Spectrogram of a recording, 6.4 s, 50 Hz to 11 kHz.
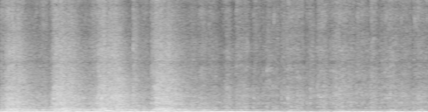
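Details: Freshly built low-buck 454 big-block from a stock short-block with a thumper flat-tappet cam, broken in earlier that day. Deep, choppy, loping idle with quick throttle blips that pull cleanly. Normal revving with an aggressive cam.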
